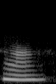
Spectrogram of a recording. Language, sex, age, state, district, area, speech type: Hindi, female, 18-30, Madhya Pradesh, Gwalior, rural, conversation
